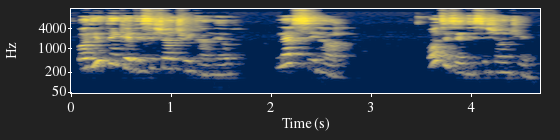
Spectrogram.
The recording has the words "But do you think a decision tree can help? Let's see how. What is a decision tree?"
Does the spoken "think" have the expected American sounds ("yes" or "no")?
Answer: yes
